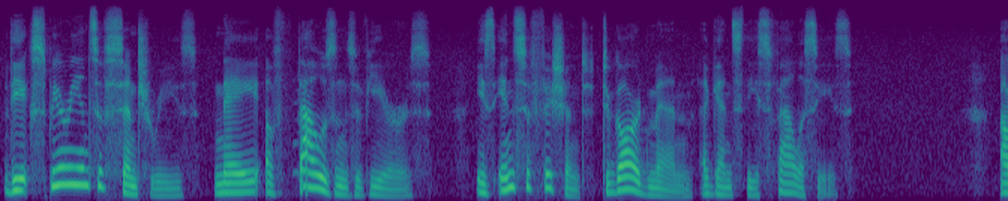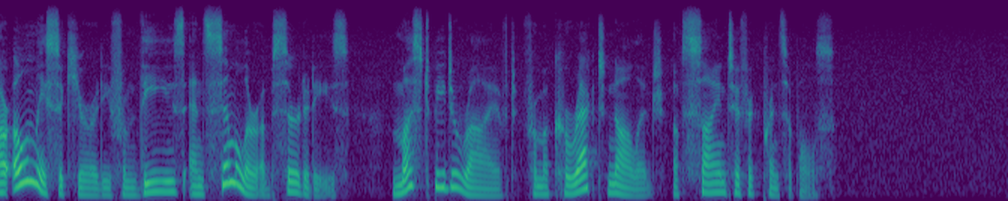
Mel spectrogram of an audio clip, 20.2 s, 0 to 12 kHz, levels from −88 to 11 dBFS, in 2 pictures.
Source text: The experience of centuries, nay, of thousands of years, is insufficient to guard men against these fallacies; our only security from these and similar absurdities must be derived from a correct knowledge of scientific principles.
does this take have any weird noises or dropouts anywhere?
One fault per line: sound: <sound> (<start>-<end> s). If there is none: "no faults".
no faults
